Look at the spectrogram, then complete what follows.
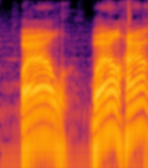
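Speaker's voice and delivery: put-on silly American accent. Answering a chat request to do an american accent: stereotypical american accent. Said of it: "that kind of really stupid accent".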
